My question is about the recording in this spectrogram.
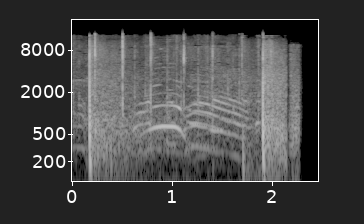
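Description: Fireworks going off: two sharp bangs, one just after the start and one near the end, with smaller cracks between.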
